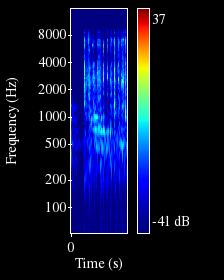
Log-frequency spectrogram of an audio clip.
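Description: Rapid keyboard typing, a close, quick run of clicking keystrokes starting abruptly after a brief silence and continuing steadily.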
